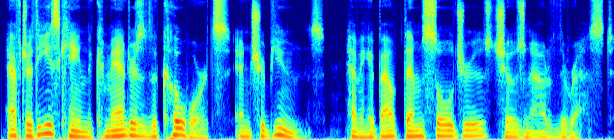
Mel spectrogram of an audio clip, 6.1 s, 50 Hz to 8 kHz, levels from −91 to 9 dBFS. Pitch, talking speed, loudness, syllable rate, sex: 110 Hz, 185 wpm, -18 LUFS, 5.2 syllables/s, male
